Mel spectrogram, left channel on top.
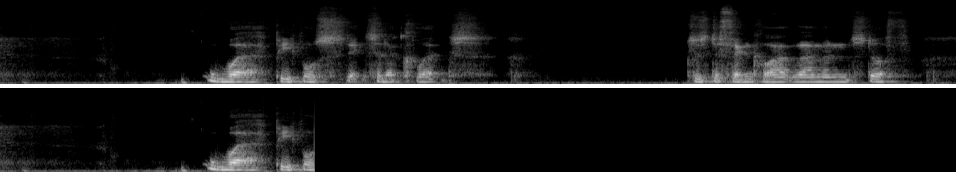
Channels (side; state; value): right; drops out; at 3.2 s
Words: where people stick to their cliques just to think like them and stuff.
